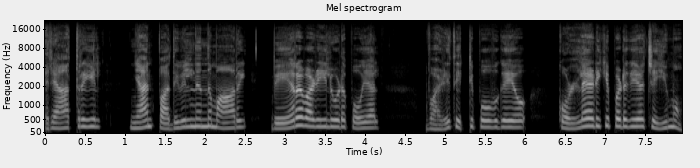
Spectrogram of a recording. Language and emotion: Malayalam, fearful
